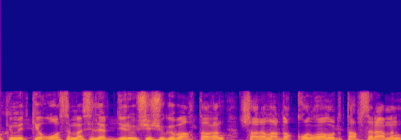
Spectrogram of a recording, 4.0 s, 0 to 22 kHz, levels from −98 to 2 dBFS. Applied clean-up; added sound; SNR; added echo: none; none; none; none.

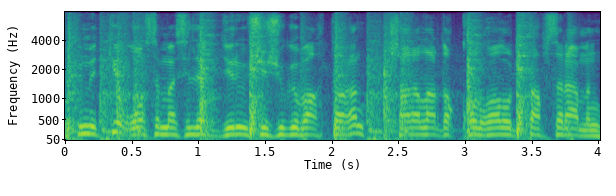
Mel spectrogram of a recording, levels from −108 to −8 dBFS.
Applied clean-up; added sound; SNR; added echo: none; Train; 6 dB; none.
